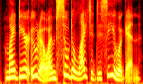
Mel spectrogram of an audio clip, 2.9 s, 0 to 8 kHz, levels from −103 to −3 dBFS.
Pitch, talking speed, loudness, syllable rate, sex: 245 Hz, 210 wpm, -17 LUFS, 5.3 syllables/s, female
